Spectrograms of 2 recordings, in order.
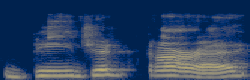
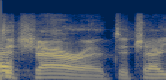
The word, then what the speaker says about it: DiChiara: we i know we've had conversations but joe bijagara and i may have pronounced your name wrong oh no you botched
